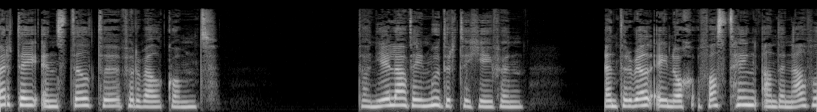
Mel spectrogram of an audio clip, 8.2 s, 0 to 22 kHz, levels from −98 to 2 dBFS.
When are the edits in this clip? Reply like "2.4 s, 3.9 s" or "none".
4.1 s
